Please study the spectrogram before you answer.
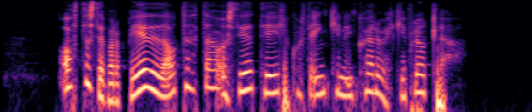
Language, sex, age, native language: Icelandic, female, 40-49, Icelandic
